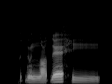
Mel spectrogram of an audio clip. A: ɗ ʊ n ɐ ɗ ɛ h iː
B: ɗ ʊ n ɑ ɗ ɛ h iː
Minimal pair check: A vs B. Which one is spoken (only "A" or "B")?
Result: B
